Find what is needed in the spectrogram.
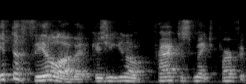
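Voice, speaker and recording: A man speaks with a Texan accent. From Texas. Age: 40s. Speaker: insurance agent trainer. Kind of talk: online training session.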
